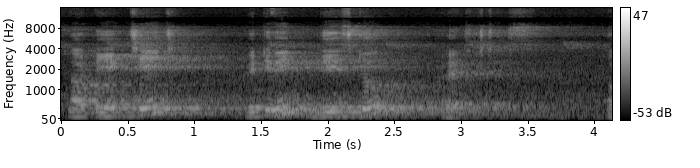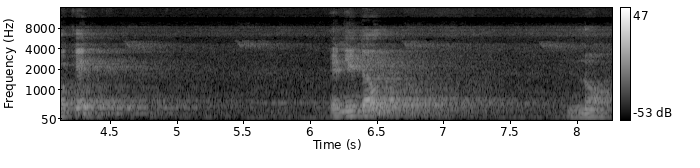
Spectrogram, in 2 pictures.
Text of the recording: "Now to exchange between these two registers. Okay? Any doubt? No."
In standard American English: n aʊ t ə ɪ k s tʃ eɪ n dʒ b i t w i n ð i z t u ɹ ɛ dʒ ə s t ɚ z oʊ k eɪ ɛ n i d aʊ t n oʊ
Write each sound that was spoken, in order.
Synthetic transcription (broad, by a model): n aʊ t ə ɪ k tʃ eɪ n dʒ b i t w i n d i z t u ɹ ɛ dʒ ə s t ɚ s oʊ k eɪ ɛ n i d aʊ t n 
